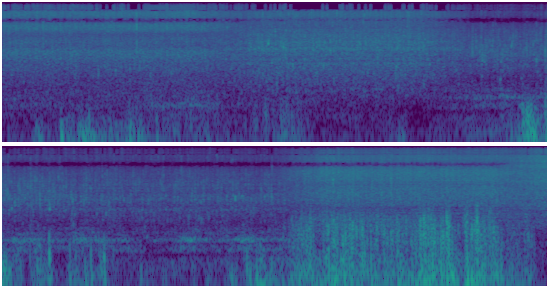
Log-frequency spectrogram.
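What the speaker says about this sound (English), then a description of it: "Here we are, directly above the waterfall." Steady rushing water of a waterfall at Hollingworth Clough, heard from directly above, with a broad, continuous roar, growing louder and rougher toward the end, mixed with some gusty wind noise.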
